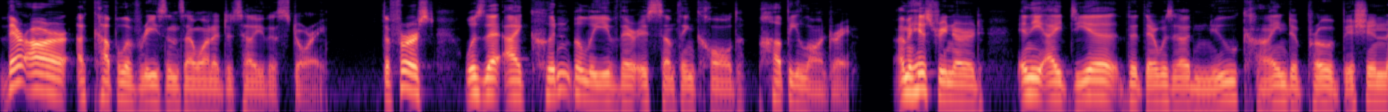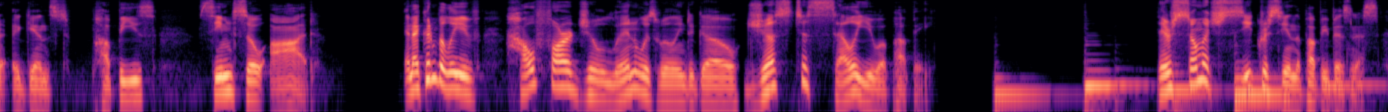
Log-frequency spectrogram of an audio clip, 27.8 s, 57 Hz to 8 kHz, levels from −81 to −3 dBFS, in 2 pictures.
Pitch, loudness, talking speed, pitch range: 110 Hz, -22 LUFS, 155 wpm, 90-135 Hz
